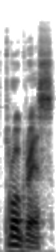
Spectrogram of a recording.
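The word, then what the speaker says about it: Прогрес: Or Progress for the most part. That's actually how it's said in Ukrainian, is Progress.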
